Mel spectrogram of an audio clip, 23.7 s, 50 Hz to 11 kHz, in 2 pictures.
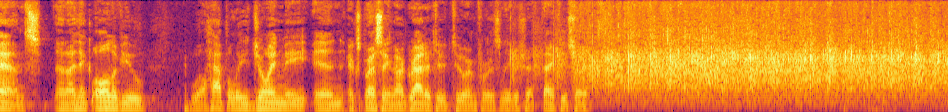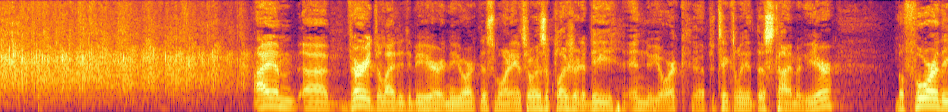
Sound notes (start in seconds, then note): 13.3 applause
